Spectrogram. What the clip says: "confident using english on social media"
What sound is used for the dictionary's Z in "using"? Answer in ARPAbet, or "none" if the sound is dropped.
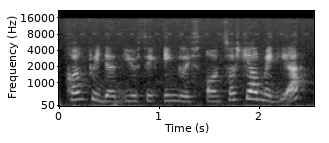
S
